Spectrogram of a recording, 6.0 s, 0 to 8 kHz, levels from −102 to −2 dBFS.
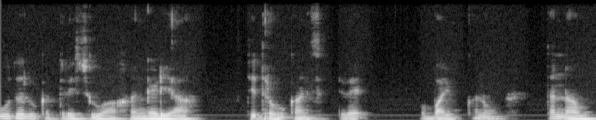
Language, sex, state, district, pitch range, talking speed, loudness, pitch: Kannada, male, Karnataka, Mysore, 105-125 Hz, 80 wpm, -18 LUFS, 110 Hz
